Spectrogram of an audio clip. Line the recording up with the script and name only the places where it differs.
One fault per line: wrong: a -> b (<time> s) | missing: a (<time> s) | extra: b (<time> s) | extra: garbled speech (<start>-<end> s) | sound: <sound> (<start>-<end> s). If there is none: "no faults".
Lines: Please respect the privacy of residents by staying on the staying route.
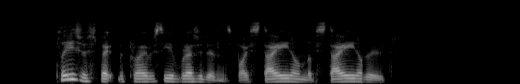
no faults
